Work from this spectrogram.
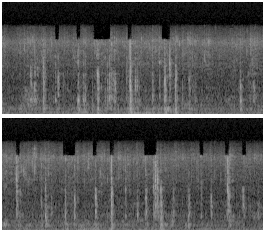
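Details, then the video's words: Garden recording of an agitated red squirrel making odd sounds: a run of brisk, clicky chucks at a fairly regular pace, with a low background rumble. "Eichhörnchen macht seltsame Laute"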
